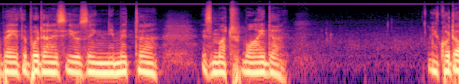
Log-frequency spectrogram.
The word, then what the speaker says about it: nimitta: Nowadays when people talk about a nimitta, often they pronounce it as nimitta, but the Pali has a double T, nimitta.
